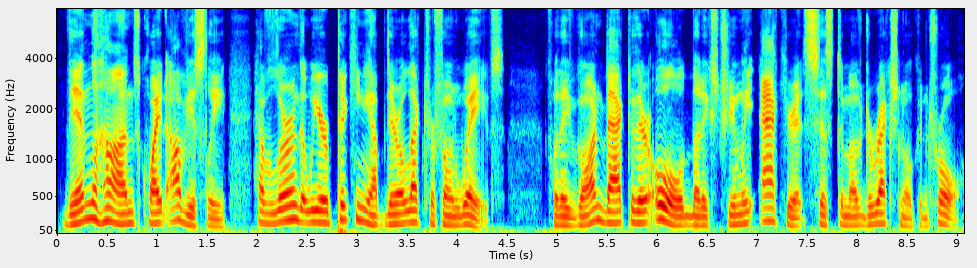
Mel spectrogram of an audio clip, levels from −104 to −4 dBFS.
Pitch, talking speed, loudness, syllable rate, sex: 130 Hz, 190 wpm, -19 LUFS, 6.3 syllables/s, male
